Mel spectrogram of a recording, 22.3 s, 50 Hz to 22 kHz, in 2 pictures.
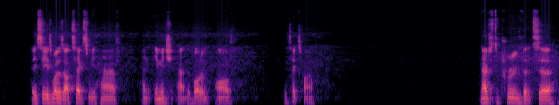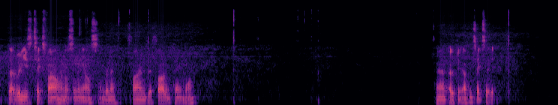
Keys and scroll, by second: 13.3 Escape, 13.7-14.9 typing, 16.1 super+space, 17.2-18.5 typing, 21.8 Return.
